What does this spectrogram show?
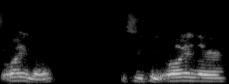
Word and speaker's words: Euler: important function of control cryptography cryptography this is pronounced euler this is the euler c function this is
